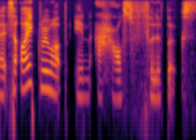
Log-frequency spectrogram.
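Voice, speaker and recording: With a British accent, a woman talks at a medium pitch. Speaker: writer and magazine editor. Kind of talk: interview. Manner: many fillers and false starts.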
